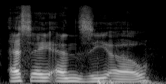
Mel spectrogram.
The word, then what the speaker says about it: Sanzo: S A N Z O.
